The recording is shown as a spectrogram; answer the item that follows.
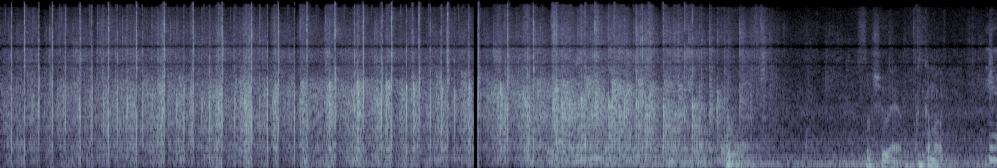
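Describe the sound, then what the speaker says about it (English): Applause for award winners at a school board meeting, a roomful of people clapping steadily and fairly loudly before it thins out and fades toward the end, with some voices beneath. "Let's give them all a round of applause"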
